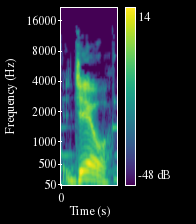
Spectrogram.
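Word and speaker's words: Yeoh: Michelle Yeo. Yeo, vale, vale.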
